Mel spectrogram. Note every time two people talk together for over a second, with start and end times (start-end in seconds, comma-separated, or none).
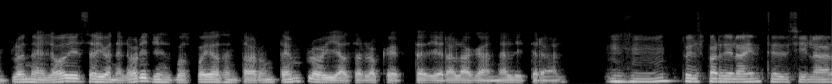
none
